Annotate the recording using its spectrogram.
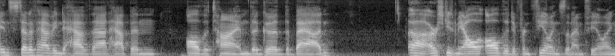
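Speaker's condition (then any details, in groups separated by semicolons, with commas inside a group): No condition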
